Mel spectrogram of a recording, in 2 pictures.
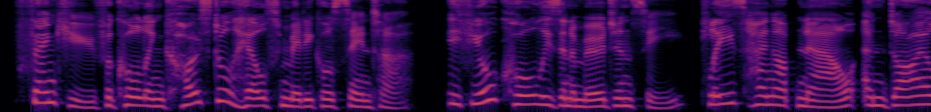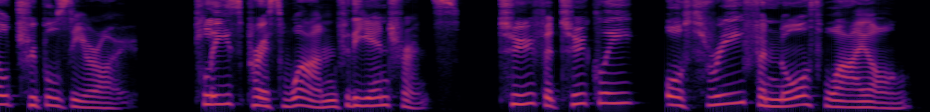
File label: Phone Medical Centre Welcome Greeting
